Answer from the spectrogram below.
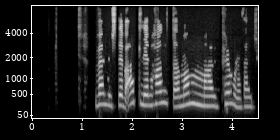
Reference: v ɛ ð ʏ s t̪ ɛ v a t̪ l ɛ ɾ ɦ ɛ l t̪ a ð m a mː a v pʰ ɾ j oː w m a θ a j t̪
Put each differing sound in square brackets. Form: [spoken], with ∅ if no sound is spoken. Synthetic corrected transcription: v ɛ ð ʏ s t̪ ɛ v a t̪ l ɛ ɾ ɦ [a] l t̪ a ð m a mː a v pʰ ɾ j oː w [n] a θ a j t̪

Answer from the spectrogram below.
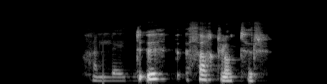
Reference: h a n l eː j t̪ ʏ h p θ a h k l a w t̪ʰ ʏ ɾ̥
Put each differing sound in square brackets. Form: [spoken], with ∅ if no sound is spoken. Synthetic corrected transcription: h a n l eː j t̪ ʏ h p θ a h k l a w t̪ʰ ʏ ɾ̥

